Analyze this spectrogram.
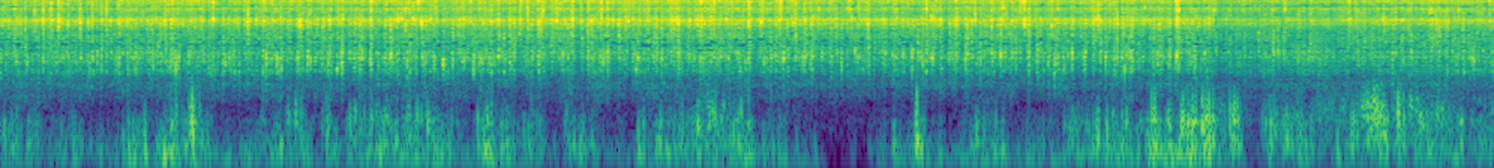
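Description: Water gushing steadily from a plastic pipe spout and splashing into a stone fountain trough, with uneven low rumbling underneath that rises and falls.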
